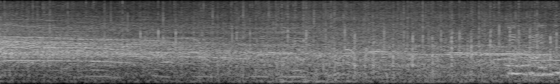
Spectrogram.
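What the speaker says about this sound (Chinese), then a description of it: "我来听一下哪一位的掌声最为热烈" Live audience with many children applauds and cheers steadily for a contestant who performed Shaolin mantis-style kung fu, a sustained, even roar of clapping and shouts.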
